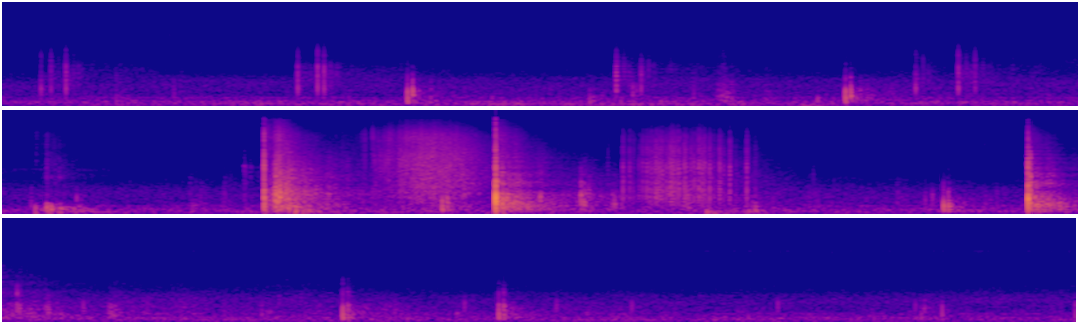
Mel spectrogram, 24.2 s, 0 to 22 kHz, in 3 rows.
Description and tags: Fireworks recorded with laptop and USB microphone after the city's firework's display around my neighborhood. There were less fireworks at the stadium?
4th, field-recording, holiday, independence, july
